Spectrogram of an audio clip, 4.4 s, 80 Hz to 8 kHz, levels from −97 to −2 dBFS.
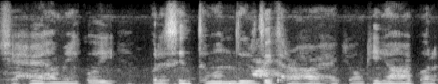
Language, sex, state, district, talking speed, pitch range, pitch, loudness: Hindi, female, Haryana, Rohtak, 150 wpm, 115-125 Hz, 120 Hz, -19 LUFS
